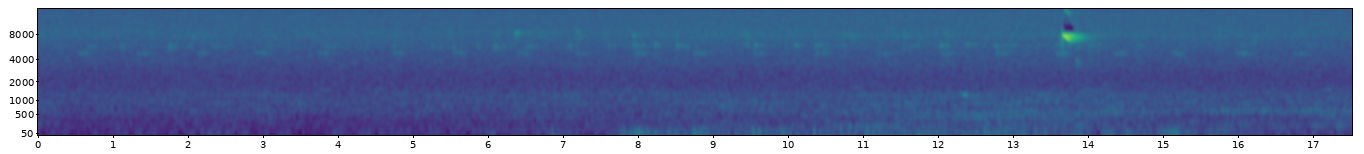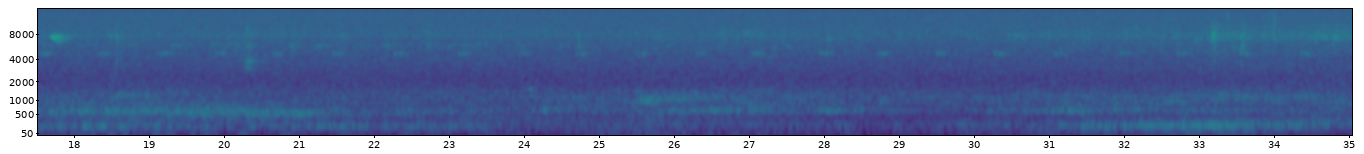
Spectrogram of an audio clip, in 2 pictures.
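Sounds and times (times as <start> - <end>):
insects chirping: 13.4 - 22.5, 24.0 - 35.0.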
